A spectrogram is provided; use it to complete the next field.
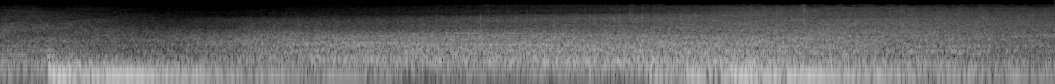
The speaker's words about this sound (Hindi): गाड़ी पीछे ले। क्या सर, घर वापसी? अबे नहीं, रिवर्स ले।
